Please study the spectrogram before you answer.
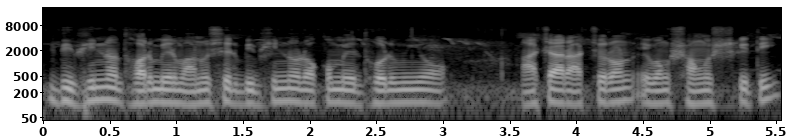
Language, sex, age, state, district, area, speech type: Bengali, male, 45-60, West Bengal, Hooghly, urban, spontaneous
